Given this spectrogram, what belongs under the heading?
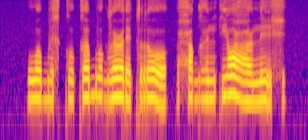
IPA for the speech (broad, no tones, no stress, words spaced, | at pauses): wobexkukə boɡlə˞ ɾekro | ħɔɡɦʉnkjɔ ʕə˞nix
